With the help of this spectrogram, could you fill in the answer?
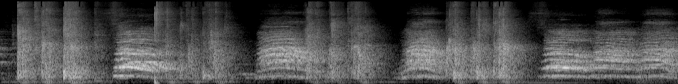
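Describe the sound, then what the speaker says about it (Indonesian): A classroom of students claps out a rhythmic spirit clap in several quick bursts of hand claps, with short pauses between the patterns. "Sekarang sekali untuk tepuk semangat."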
